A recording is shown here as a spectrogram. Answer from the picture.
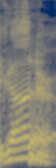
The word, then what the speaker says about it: Gunter: We don't pronounce our T's. I'm Gunter, basically. – Gunter.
